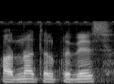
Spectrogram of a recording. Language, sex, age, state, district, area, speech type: Telugu, male, 45-60, Andhra Pradesh, Vizianagaram, rural, spontaneous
